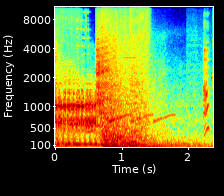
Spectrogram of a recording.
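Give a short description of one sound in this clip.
A gun fires with a loud blast and a rumbling echo.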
